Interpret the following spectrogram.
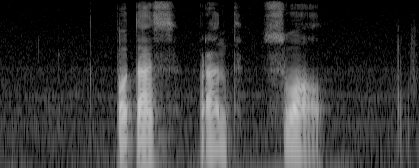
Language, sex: Afrikaans, male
